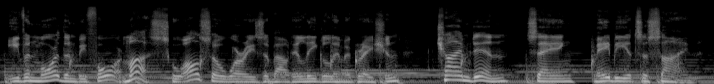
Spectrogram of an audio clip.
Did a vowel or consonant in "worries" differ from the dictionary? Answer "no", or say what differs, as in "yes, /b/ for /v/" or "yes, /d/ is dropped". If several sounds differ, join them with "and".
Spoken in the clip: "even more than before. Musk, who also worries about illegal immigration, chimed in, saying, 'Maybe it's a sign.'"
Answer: no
